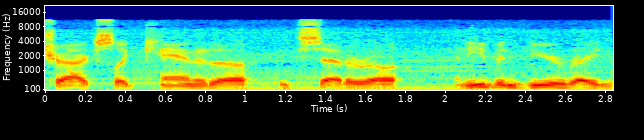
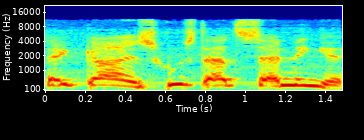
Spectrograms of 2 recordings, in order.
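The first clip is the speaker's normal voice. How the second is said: very high, piping put-on voice. Talking to viewers, the speaker does a Maestro impression. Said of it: "I love the Maestro because it's the high pitch".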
